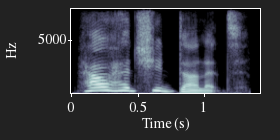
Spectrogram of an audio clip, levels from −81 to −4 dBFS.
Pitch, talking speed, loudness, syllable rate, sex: 230 Hz, 210 wpm, -18 LUFS, 4.4 syllables/s, female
